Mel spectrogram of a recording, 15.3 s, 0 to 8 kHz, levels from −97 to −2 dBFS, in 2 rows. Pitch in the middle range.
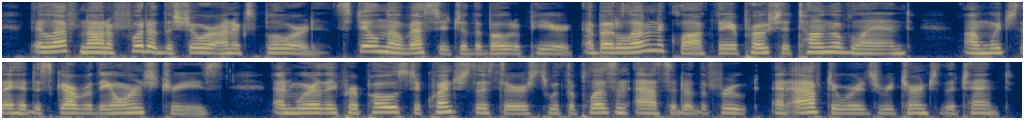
No: high, 195 Hz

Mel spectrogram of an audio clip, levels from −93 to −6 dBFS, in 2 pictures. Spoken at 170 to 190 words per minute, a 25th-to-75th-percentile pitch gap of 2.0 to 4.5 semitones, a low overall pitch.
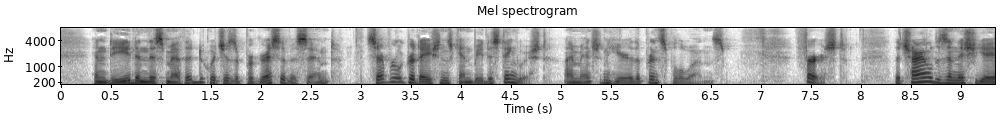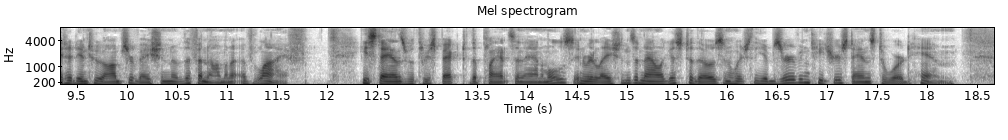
No: average, 175 wpm; average, 5.2 semitones; low, 120 Hz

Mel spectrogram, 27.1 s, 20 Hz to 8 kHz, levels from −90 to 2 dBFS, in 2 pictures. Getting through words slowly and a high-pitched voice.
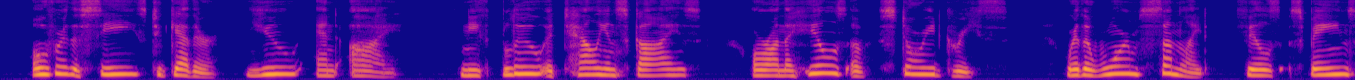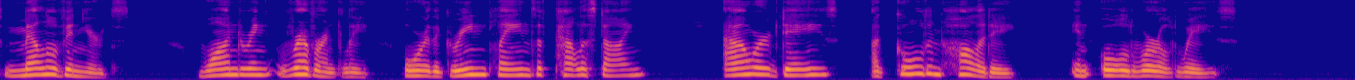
Yes: slow, 95 wpm; high, 220 Hz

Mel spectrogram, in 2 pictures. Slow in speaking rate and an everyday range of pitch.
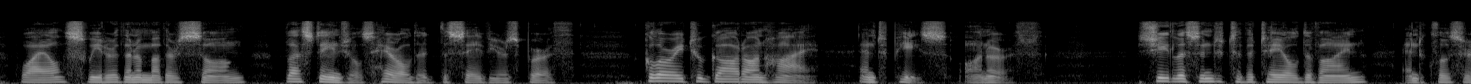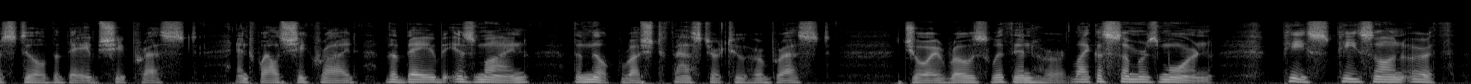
Yes: slow, 110 wpm; average, 3.7 semitones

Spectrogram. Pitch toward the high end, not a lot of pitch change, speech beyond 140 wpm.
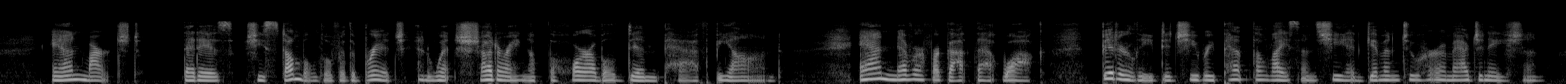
No: high, 195 Hz; narrow, 2.3 semitones; slow, 135 wpm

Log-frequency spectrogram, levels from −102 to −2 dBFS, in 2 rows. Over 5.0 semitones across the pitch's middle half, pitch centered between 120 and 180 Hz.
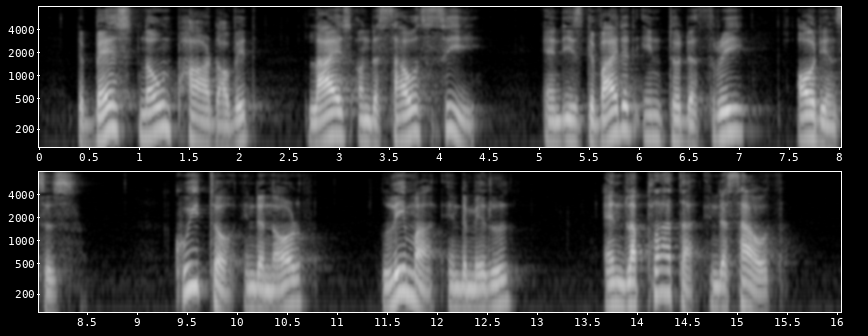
Yes: wide, 5.5 semitones; medium, 140 Hz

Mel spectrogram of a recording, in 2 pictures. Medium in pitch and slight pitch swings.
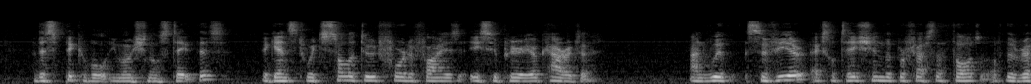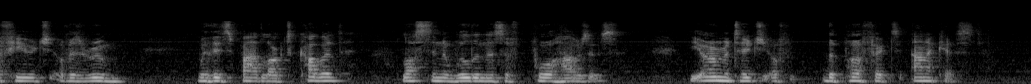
Yes: medium, 160 Hz; narrow, 1.6 semitones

